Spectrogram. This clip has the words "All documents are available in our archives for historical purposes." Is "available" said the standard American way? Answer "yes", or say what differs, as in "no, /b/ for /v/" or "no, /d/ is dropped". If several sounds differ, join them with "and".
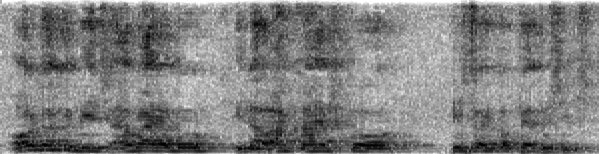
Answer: no, /v/ is dropped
